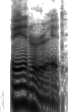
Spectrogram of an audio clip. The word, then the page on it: banneret: American English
